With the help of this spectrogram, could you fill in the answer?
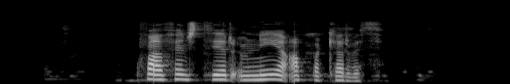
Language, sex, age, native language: Icelandic, female, 40-49, Icelandic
